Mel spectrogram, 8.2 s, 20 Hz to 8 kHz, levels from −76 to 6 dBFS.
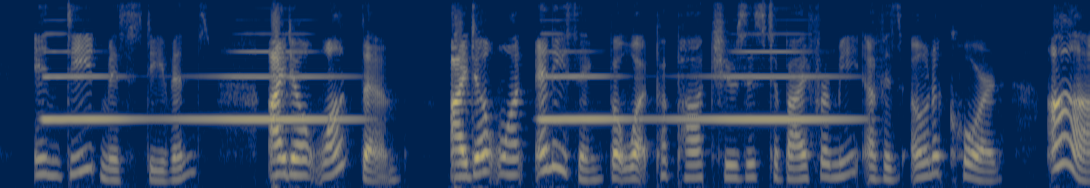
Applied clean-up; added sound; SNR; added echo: none; Wind instrument, woodwind instrument; 2 dB; none.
